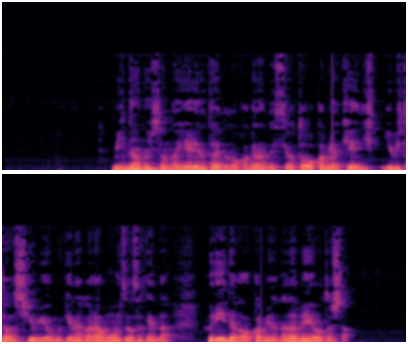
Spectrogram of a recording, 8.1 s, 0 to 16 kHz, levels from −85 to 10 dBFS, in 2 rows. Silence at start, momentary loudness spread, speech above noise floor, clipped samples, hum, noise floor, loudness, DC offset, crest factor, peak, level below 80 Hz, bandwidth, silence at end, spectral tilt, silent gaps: 1.1 s; 8 LU; 49 dB; under 0.1%; none; -68 dBFS; -20 LUFS; under 0.1%; 16 dB; -4 dBFS; -54 dBFS; 11.5 kHz; 0.55 s; -8 dB/octave; none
